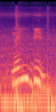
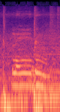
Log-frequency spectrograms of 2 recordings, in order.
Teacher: Terjadi perubahan dari i menjadi e. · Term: perubahan vokal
